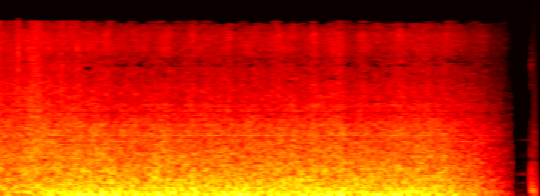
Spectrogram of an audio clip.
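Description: A loud, steady rushing rumble, heaviest in the low end, that swells in and fades away near the end.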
